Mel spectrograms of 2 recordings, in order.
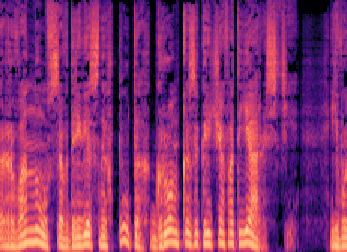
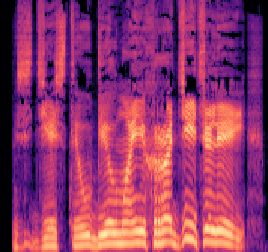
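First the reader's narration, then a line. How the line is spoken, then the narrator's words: Growled. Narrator (Russian): прорычал Макс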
